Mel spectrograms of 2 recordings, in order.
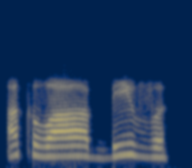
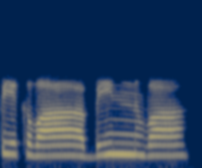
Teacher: मतलब बा और वाव को मिक्स कर रहे हैं ना। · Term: इदगाम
